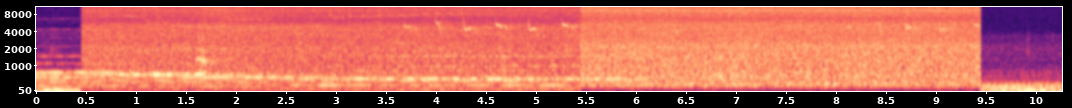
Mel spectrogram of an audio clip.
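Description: Rushing water of a small woodland waterfall spilling over rocks into a pool: a steady, even hiss of falling water. About halfway through it turns louder and brighter.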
